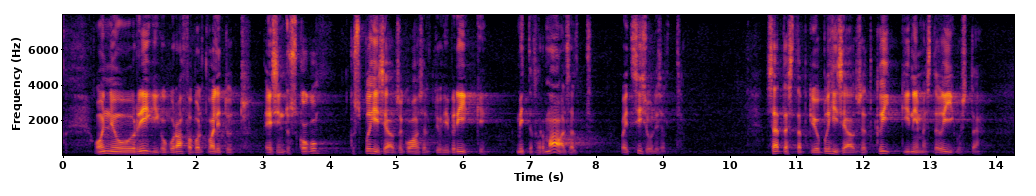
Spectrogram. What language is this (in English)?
Estonian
